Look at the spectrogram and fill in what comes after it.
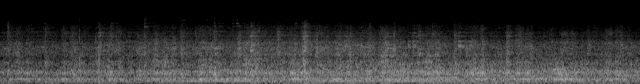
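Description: Goods train of wagons and a brake van rolling along the track behind a steam locomotive: a steady rumble with the wheels clicking over rail joints, slowly getting louder.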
